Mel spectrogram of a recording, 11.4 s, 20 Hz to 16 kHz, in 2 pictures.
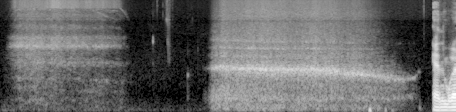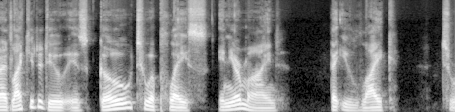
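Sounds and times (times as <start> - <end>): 
slow deep breath during a relaxation exercise: 0.0 - 1.7, 2.6 - 5.3
speech: 5.4 - 11.3.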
